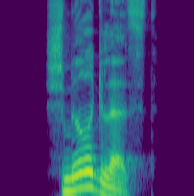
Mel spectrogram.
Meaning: second-person singular subjunctive I of schmirgeln
- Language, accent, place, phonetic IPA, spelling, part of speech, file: German, Germany, Berlin, [ˈʃmɪʁɡləst], schmirglest, verb, De-schmirglest.ogg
